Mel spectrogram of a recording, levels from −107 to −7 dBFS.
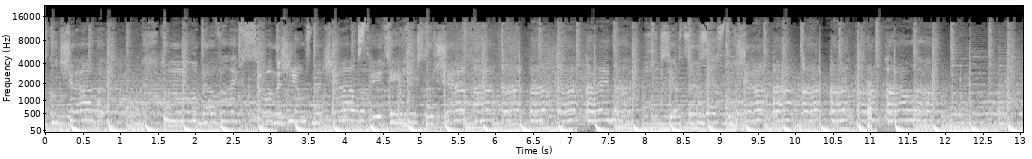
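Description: The audio is dull throughout, with a gurgling, granular texture and upper bands that flicker in and out. This is plainly audible MP2 compression, likely at a rate around 80 kbps. Layer II divides the signal into 32 equal sub-bands and shares out bits among them. At this rate the top bands are repeatedly dropped and the remaining ones are quantised coarsely, which produces the muffled, grainy sound. Two short bursts of DAB burbling sit on top, from 4.60 to 4.74 s and from 10.90 to 11.06 s. Each is a brief patch of noise blips in individual sub-bands. This points to reception errors slipping past error correction into the MP2 data, at a bit error rate of a few tenths of a percent. The corrupted samples put short blips of noise into single bands. The second burst is slightly longer and spans more frames than the first.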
